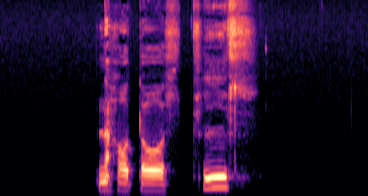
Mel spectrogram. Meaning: third-person future of nahałtin
- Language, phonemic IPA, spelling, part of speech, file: Navajo, /nɑ̀hòtòːɬtʰĩ́ːɬ/, nahodoołtį́į́ł, verb, Nv-nahodoołtį́į́ł.ogg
